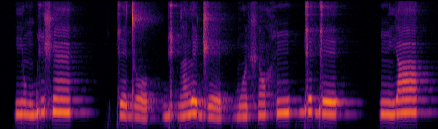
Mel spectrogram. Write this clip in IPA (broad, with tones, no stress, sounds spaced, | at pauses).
j ũ˧ ɡ͡b i˦ ʃ ɛ̃˦ | k e˧ d o˨ | ɡ i˨ ɡ ã˨˦ l e˦˨ d͡ʒ e˨ | b ɔ̃˨ ʃ ɔ̃˧ h ĩ˦ | ɡ e˦ ɡ e˧ | ĩ˧ j a˦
